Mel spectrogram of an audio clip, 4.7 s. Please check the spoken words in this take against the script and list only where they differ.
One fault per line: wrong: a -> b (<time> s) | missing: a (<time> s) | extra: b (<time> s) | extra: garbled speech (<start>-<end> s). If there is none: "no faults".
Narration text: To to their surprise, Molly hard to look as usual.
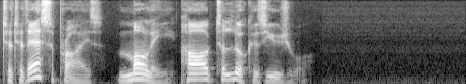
no faults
